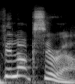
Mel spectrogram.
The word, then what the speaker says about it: phylloxera: absolutely destroyed by a thing called the philoxerde pronounce it Tom. Philoxera I can see that vastatric philoxer vastric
